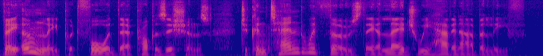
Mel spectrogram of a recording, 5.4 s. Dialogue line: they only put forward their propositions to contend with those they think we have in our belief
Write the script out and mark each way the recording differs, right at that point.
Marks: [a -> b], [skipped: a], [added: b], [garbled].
they only put forward their propositions to contend with those they [think -> allege] we have in our belief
